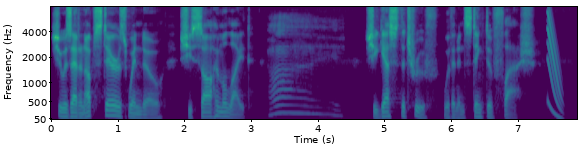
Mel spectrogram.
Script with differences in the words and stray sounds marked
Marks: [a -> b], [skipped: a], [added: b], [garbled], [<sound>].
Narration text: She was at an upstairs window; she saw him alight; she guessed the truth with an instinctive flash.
She was at an upstairs window; she saw him alight; [sigh] she guessed the truth with an instinctive flash. [chirp]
